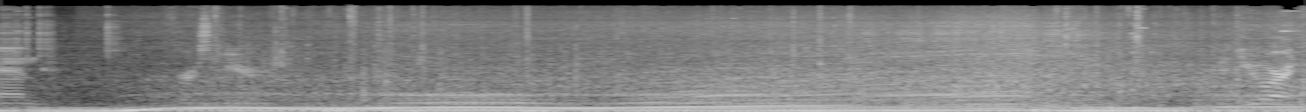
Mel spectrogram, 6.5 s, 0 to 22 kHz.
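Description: A 1984 Corvette C4 engine pulls away in first gear, its low exhaust note climbing steadily and loud up close, with a brief rev dip midway and a continuous rumble throughout; no one speaks.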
